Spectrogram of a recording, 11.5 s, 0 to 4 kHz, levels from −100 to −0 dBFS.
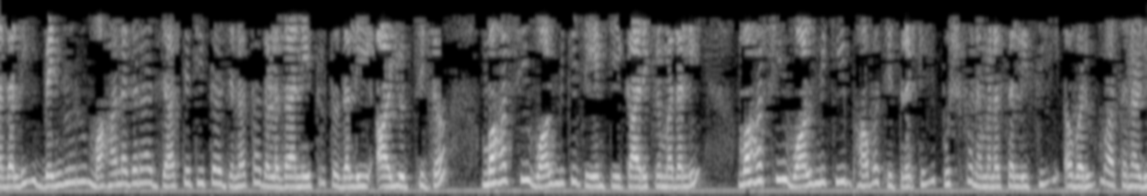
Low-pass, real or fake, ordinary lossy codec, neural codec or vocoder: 3.6 kHz; real; MP3, 16 kbps; none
